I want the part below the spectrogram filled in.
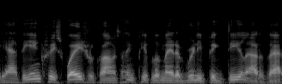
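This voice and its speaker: A man talks with a British accent. His pitch varies in an ordinary way. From United Kingdom. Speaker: think tank director. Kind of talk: interview. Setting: studio.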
